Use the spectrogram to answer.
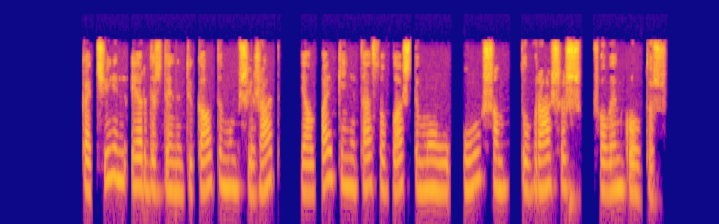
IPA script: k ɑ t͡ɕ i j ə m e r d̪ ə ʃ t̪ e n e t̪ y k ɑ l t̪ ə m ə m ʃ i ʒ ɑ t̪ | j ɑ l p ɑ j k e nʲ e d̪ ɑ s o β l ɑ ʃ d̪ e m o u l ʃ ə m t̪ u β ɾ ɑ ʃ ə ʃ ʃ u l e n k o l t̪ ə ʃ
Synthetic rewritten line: k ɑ t͡ɕ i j ə n e r d̪ ə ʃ d̪ e n e t̪ y k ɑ l t̪ ə m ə m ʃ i ʒ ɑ t̪ | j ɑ l p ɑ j k e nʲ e t̪ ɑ s o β l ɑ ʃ t̪ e m o u l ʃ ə m t̪ u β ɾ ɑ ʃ ə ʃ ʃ o l e n k o l t̪ ə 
